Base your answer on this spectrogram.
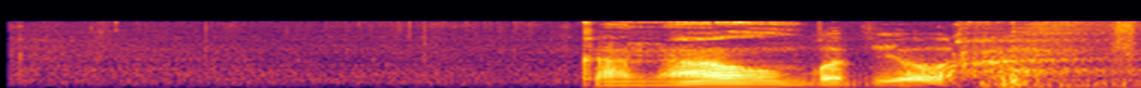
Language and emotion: Russian, sad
